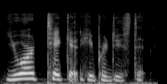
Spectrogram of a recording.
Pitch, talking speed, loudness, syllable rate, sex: 220 Hz, 180 wpm, -17 LUFS, 5.7 syllables/s, female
